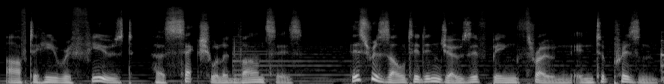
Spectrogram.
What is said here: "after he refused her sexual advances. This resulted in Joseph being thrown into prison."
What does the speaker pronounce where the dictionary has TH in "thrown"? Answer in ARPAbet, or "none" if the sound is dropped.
TH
